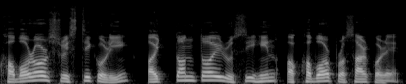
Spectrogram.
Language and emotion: Assamese, neutral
